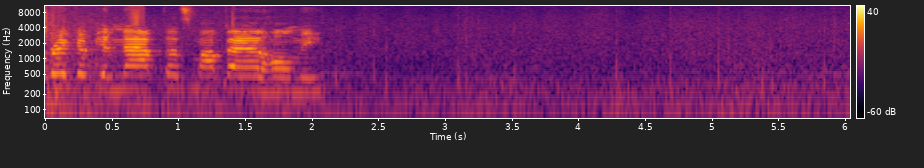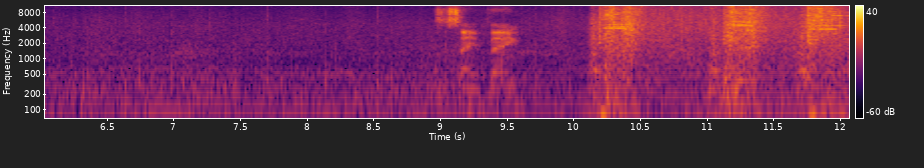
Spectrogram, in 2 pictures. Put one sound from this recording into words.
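Footsteps thud on stone.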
